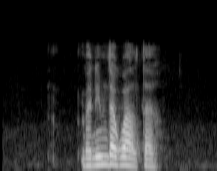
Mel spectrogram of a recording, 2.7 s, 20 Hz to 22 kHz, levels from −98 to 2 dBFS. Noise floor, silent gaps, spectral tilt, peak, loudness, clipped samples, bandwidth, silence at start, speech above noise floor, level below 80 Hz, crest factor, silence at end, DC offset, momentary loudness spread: -70 dBFS; none; -8 dB/octave; -6 dBFS; -23 LUFS; under 0.1%; 7.6 kHz; 1 s; 49 dB; -66 dBFS; 20 dB; 0.75 s; under 0.1%; 13 LU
